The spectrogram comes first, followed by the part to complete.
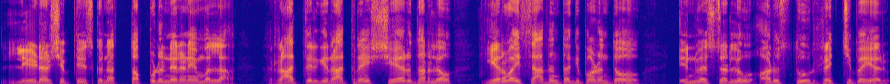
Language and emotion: Telugu, angry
